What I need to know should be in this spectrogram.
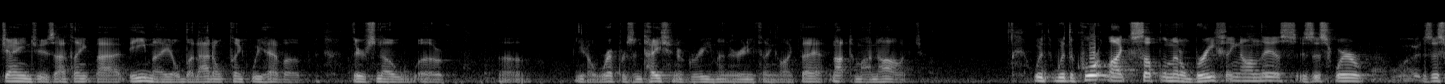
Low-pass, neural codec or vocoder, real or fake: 7.2 kHz; none; real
